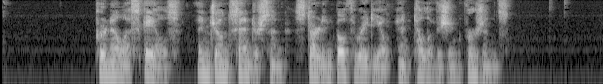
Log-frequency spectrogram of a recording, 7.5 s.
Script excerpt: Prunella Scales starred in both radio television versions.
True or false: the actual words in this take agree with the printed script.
false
